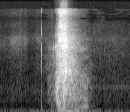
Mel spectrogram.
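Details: Female sneezing into tissues, triggered by bobby pins: brief intake, then one forceful, sharp noisy burst of air fading over about half a second.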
